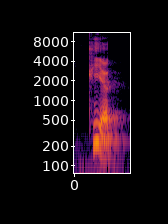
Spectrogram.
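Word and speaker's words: 키읔: Jadi dua konsonan ini sama-sama untuk simbol bunyi huruf K, namun perbedaannya adalah Kiek atau bunyi huruf K, namun di dalam pelafalannya disertai angin yang merabas keluar.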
